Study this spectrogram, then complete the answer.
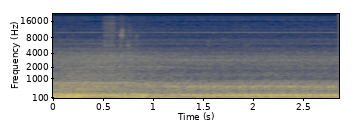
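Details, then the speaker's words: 2018 Subaru WRX after vacuum leak repair and ECU reflash: even, smooth idle with a brief light blip of revs, no stumble or hunting; normal idle. "it's idling fine it feels smooth and it hasn't died"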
